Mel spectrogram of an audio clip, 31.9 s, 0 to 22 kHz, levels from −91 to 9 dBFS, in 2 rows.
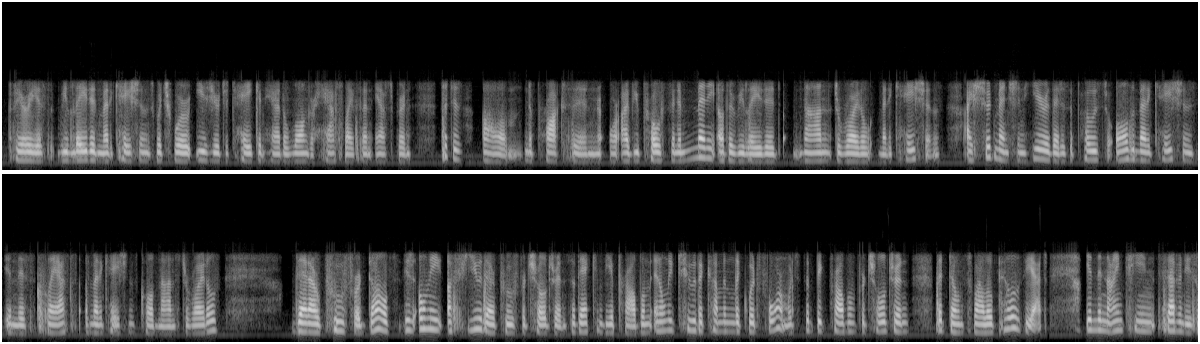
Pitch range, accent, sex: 150-180 Hz, American, female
